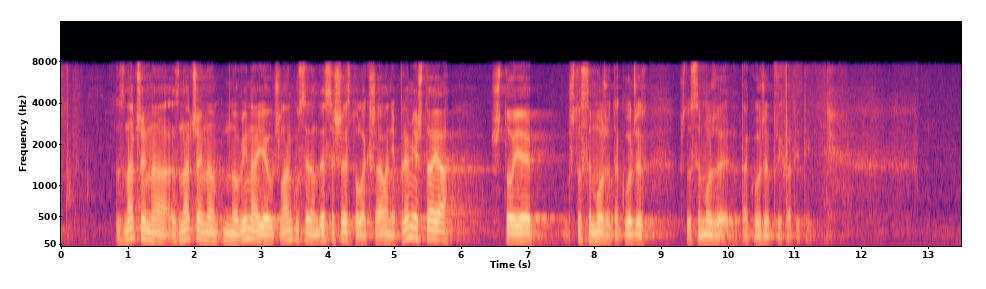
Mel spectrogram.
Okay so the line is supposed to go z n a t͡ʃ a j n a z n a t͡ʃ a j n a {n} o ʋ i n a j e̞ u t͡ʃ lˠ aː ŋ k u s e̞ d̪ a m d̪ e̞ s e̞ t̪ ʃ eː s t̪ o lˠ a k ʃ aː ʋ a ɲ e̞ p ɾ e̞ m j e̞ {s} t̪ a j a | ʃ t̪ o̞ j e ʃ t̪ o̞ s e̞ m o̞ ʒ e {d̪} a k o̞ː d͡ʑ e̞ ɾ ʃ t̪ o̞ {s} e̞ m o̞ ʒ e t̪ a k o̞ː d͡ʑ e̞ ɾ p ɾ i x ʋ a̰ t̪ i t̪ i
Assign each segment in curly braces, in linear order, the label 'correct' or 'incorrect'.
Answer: correct, incorrect: ʃ, incorrect: t̪, correct

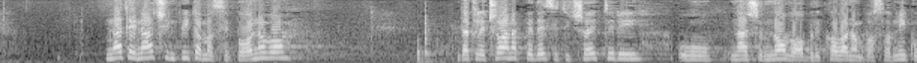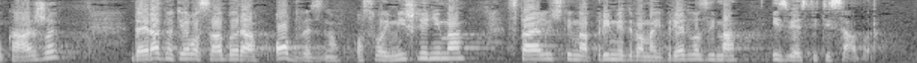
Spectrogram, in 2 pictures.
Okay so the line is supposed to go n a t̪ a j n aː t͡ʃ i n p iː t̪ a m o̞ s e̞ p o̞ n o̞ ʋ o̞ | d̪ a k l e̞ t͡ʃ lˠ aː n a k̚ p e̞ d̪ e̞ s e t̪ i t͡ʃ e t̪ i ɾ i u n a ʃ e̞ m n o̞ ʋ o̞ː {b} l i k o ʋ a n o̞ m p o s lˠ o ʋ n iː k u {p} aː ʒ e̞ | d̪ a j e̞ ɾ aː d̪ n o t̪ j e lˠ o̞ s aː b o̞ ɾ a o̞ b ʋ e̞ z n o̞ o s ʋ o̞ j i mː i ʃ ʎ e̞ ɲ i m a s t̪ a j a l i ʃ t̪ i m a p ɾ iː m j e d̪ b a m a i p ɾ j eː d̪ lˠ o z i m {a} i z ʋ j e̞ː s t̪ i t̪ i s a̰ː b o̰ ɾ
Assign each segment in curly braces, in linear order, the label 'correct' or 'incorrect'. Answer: correct, incorrect: k, correct

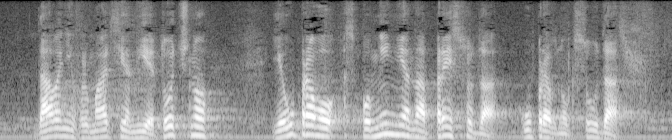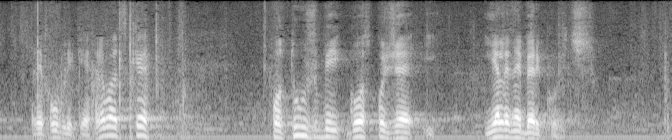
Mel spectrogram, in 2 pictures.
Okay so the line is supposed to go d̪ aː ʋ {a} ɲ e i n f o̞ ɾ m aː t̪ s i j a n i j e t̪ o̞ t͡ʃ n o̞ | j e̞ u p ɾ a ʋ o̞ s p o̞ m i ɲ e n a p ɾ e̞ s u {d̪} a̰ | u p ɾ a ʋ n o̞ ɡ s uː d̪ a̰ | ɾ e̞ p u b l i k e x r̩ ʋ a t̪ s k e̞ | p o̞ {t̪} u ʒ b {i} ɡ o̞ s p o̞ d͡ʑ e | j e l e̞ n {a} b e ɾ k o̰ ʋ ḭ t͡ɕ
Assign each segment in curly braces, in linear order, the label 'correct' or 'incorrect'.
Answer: correct, correct, correct, correct, incorrect: e

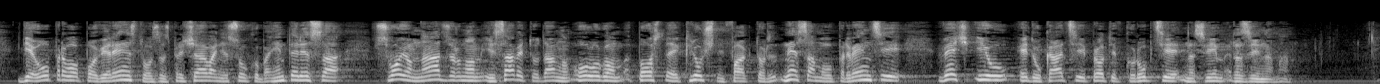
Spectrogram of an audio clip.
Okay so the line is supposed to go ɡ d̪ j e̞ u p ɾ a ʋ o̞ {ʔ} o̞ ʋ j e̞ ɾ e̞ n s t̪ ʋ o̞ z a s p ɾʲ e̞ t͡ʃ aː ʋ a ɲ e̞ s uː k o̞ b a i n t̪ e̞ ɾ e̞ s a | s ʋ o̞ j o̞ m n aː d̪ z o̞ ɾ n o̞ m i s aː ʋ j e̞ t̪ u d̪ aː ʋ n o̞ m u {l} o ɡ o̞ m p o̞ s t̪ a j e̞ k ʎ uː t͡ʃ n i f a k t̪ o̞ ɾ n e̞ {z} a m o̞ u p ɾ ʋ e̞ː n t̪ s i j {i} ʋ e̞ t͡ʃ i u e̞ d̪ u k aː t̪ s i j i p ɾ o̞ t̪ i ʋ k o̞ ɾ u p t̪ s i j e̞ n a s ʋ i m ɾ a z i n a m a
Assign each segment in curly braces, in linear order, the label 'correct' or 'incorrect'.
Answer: incorrect: p, correct, incorrect: s, correct

